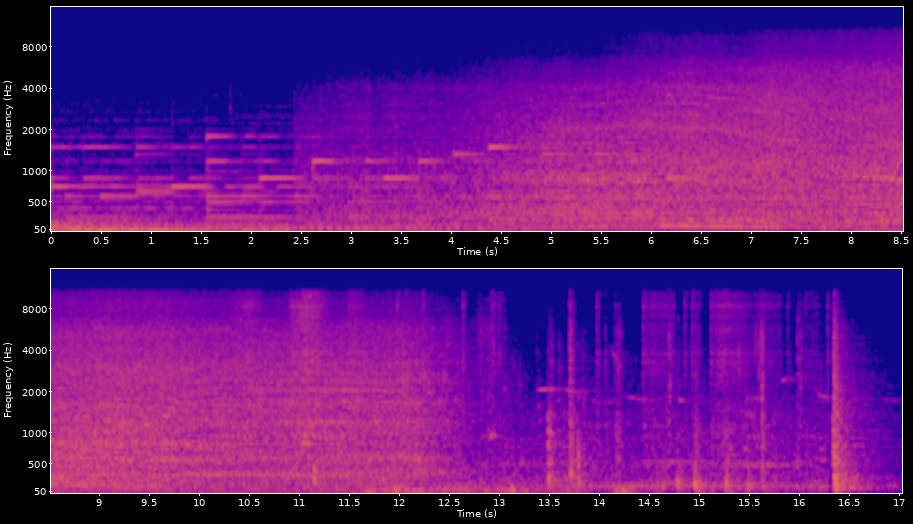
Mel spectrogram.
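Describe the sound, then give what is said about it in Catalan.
A car rumbles along with a broad, steady road noise that swells in the middle, then slows into mechanical creaks and clunks near the end as it stops in front of Sebastià Font's country estate (finca). “Quan vàrem aturar el cotxe davant la finca d'en Sebastià Font”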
